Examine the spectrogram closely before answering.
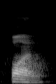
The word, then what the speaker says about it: Juan: And the letter j is different, too. That's pronounced with the English "h" sound, like in the name Juan.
